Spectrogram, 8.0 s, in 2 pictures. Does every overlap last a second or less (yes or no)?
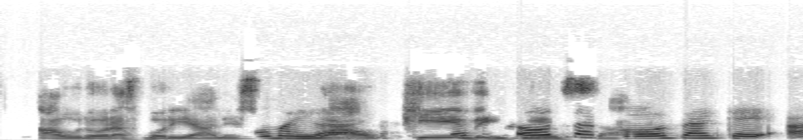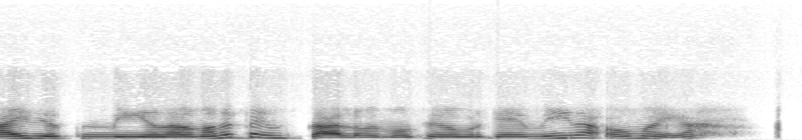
no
